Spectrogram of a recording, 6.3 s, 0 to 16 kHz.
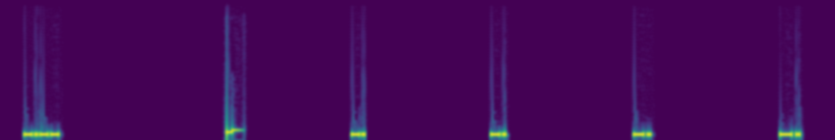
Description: Morse code, heard as a keyed tone, about 53 wpm, spaced as for 9 wpm, 700 Hz. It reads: Y NNNN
